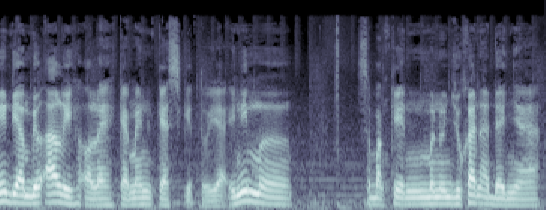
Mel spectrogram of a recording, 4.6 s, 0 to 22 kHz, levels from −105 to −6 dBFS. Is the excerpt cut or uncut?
uncut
